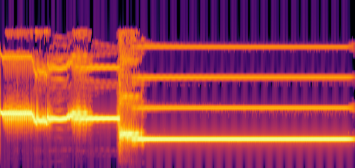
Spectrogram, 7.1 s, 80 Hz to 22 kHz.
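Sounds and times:
high frequency feedback loop: 2.4 - 3.0.

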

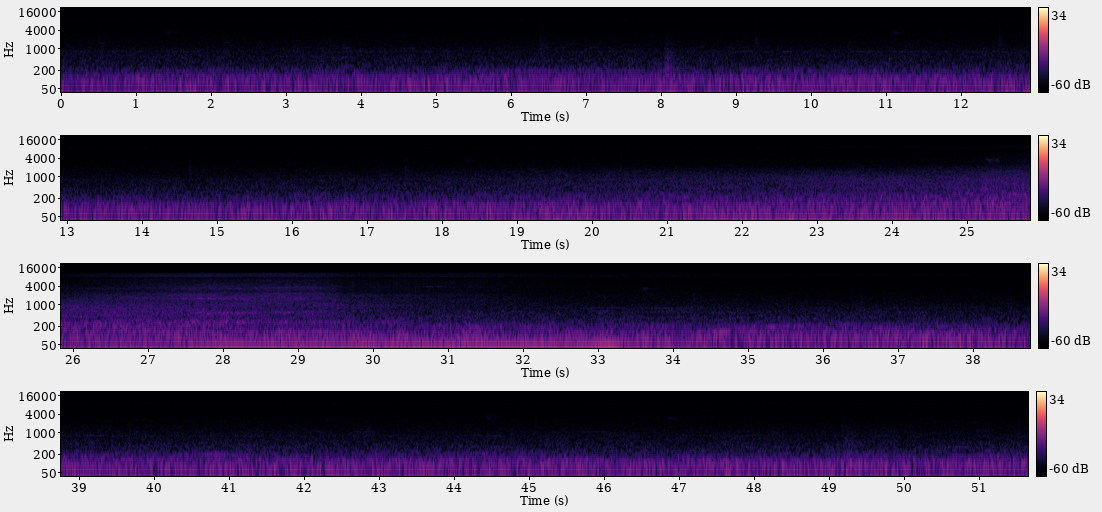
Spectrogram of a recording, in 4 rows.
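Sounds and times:
cars passing at slow speed on a quiet residential street: 0.0 - 51.6
light bird chirping: 0.5 - 2.4, 10.6 - 13.5, 15.6 - 51.6.

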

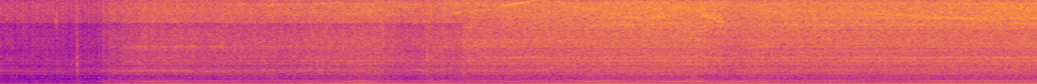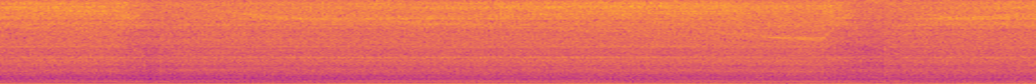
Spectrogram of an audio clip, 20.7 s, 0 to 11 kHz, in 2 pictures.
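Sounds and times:
Ford Transit Connect T200 van driving on asphalt: 0.0 - 20.7.

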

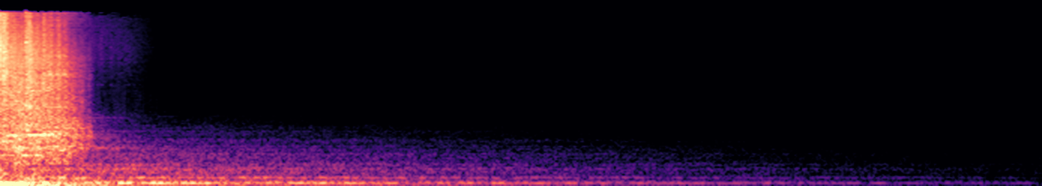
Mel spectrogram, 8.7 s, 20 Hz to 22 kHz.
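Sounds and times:
distorted intense trailer hit: 0.0 - 1.1.

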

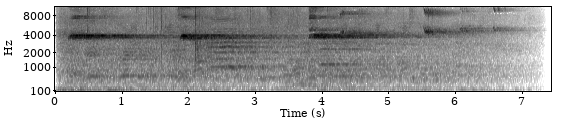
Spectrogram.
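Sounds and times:
crowd ambience: 0.0 - 7.4
referee whistles: 0.1 - 2.9, 3.8 - 6.8.

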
